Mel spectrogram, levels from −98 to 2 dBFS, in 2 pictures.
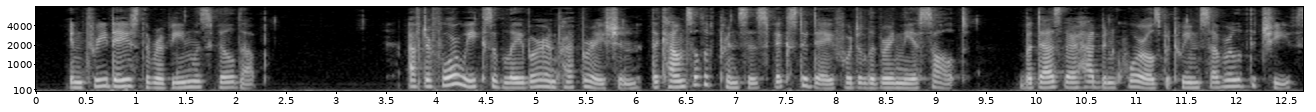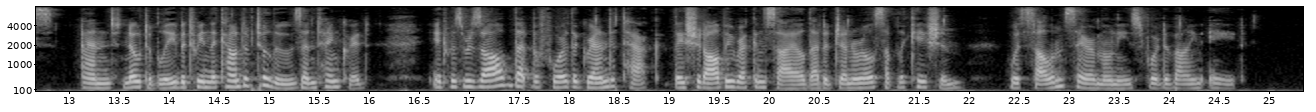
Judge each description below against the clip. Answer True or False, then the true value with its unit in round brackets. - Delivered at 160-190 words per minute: True (165 wpm)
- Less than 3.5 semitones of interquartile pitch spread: False (3.9 semitones)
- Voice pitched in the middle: True (180 Hz)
